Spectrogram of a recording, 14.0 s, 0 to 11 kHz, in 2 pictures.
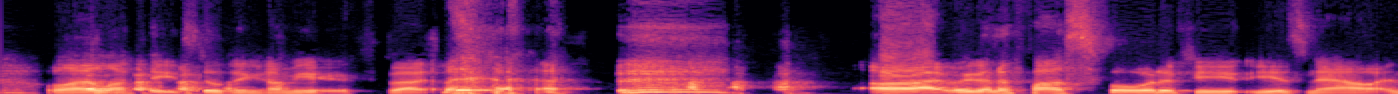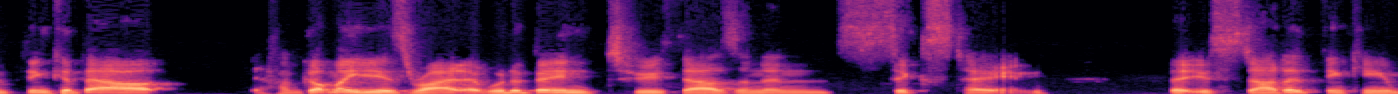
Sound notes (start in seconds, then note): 1.9 both laughing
